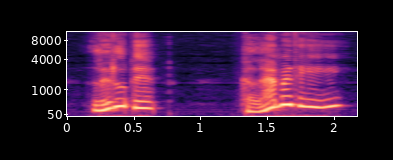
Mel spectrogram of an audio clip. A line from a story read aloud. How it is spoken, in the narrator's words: Velvet whimpered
